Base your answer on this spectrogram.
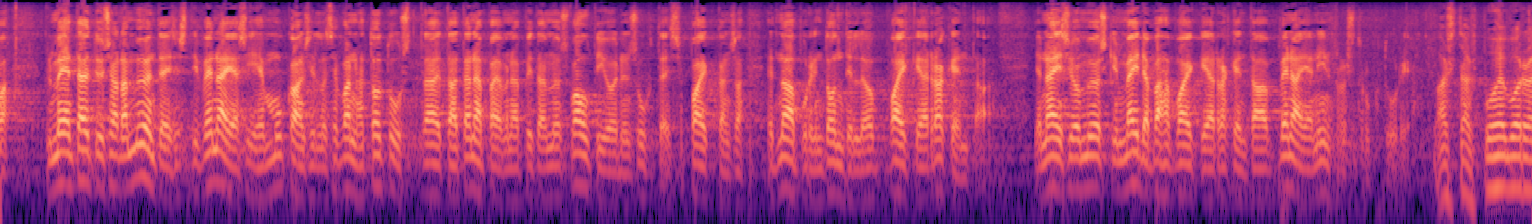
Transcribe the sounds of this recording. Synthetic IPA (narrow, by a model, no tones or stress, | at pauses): ɑ | kylmeij̆ˑænt̪æyt̪yːsɑːdɑmmyønt̪eisest̪iʋʋenæjæsiːhemmukɑːnsilːæseʋɑnhɑt̪ot̪uːst̪æit̪ɑːt̪ænæpæiʋænæpit̪æmyøsʋɑlt̪ioidensuht̪ḛisːɑ̥pɑikːɑnsɑet̪nɑːpurint̪ont̪ilːeoʋɑikeɑrɑkḛnt̪ɑ̰ː | jɑnæinseommyøskimmeidæʋæhæʋʋɑikeɑrɑkent̪ɑːʋenæjæninfrɑst̪rṵkt̪ṵːrḭɑ̰ | ʋɑst̪ɑuspuheʋʋuoro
